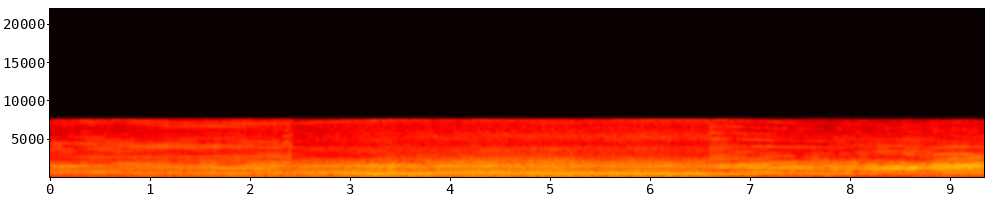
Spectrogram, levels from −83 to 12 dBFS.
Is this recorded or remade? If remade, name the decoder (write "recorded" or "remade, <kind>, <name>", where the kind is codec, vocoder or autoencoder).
remade, vocoder, Vocos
